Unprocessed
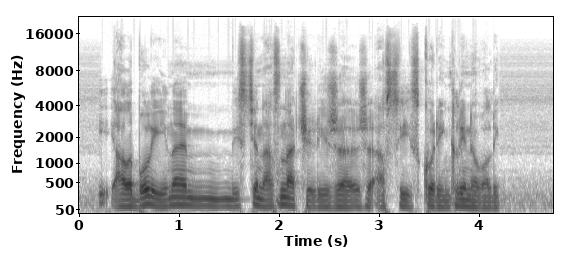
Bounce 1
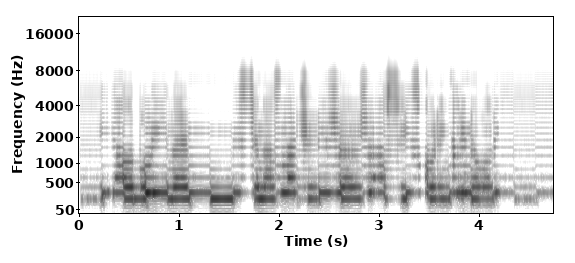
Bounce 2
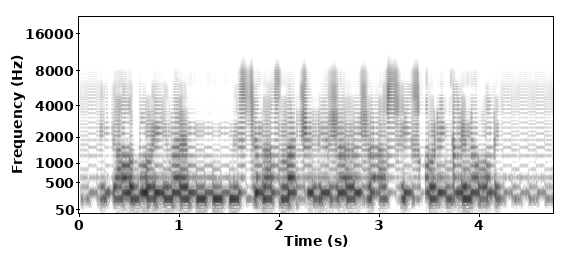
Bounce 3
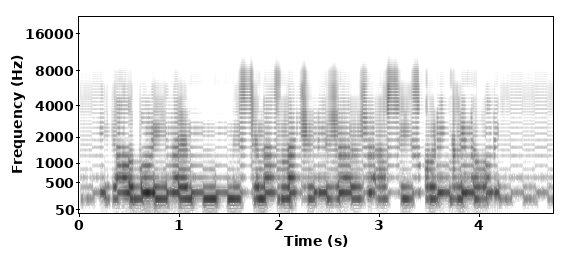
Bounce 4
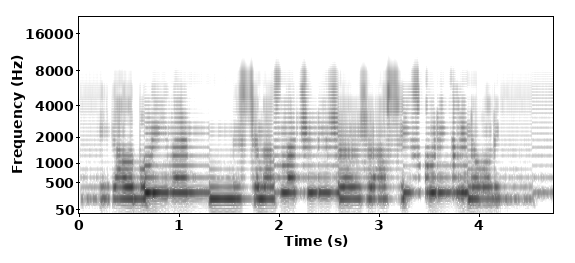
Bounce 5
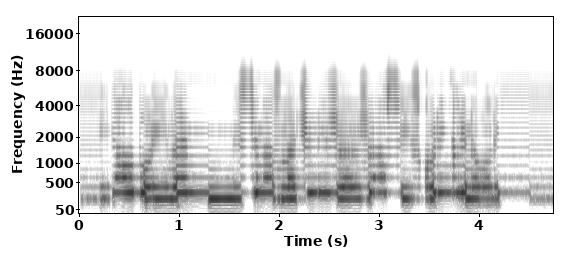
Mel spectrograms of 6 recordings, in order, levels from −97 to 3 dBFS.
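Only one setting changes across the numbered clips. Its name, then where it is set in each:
vocoder on a broken chord, a note every: 217 ms, 83 ms, 123 ms, 646 ms, 321 ms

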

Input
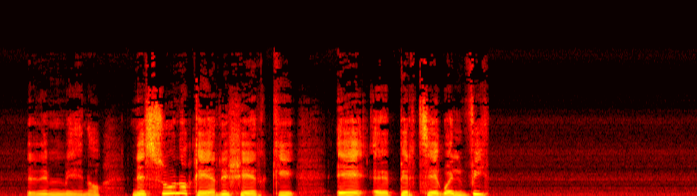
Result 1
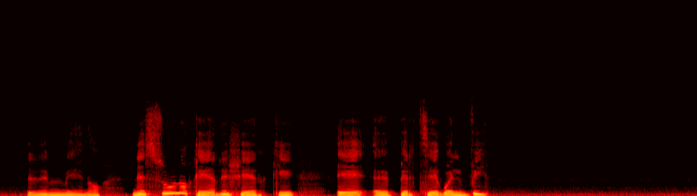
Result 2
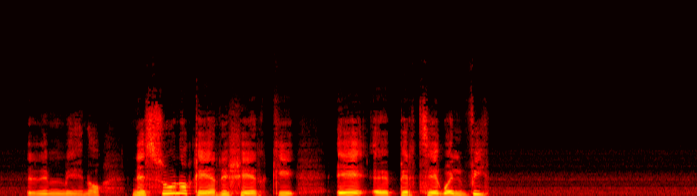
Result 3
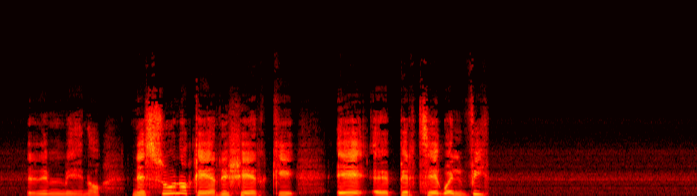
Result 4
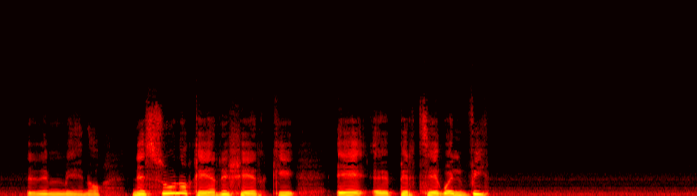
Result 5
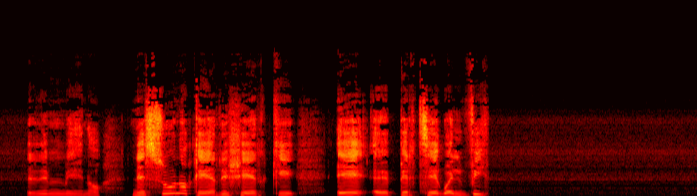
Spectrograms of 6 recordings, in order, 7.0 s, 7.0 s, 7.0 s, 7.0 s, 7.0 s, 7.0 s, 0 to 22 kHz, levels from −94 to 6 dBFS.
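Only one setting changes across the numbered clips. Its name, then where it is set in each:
band-pass filter, frequency: 100 Hz, 750 Hz, 2 kHz, 290 Hz, 7.1 kHz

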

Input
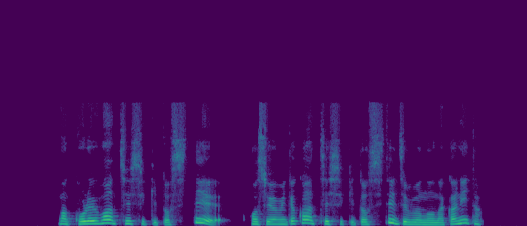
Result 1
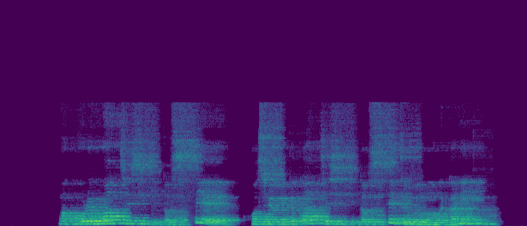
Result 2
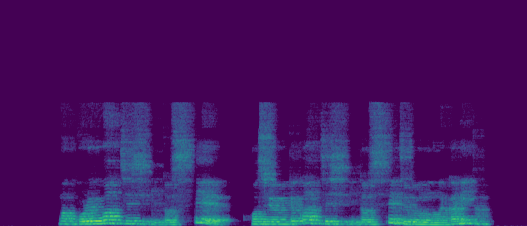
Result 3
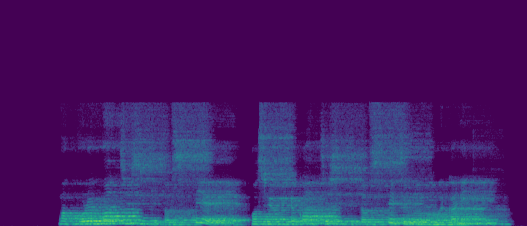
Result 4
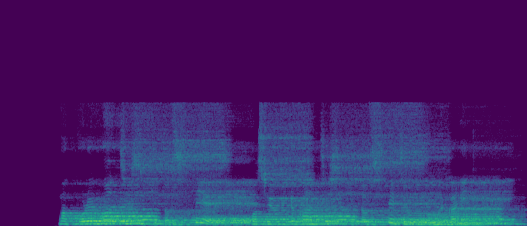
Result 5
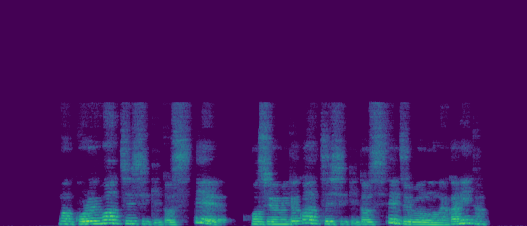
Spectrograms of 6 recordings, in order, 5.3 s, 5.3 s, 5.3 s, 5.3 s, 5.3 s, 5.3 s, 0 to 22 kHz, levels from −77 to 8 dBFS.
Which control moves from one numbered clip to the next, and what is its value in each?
gated-style reverb, gate: 210 ms, 120 ms, 320 ms, 500 ms, 80 ms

